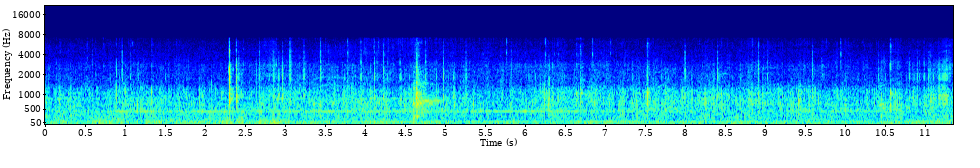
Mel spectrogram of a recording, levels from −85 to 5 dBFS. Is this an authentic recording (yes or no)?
yes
